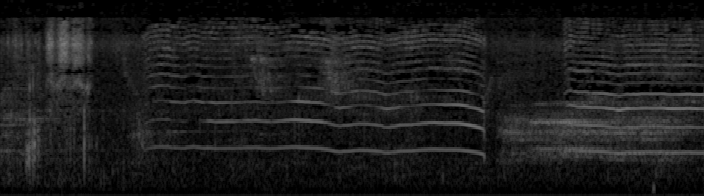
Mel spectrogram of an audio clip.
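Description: Street cat meowing for food: two long, drawn-out cries, the first lasting about three and a half seconds and dipping in pitch as it ends, the second starting about five seconds in. Brief rustling and clicks in the first second.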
